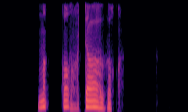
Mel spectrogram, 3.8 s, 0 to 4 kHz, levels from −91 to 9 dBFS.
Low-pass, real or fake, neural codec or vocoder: 3.6 kHz; fake; vocoder, 22.05 kHz, 80 mel bands, Vocos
